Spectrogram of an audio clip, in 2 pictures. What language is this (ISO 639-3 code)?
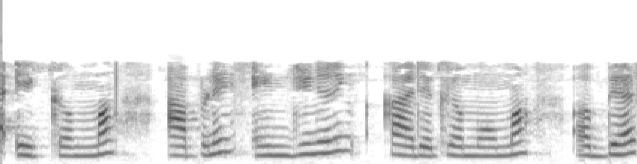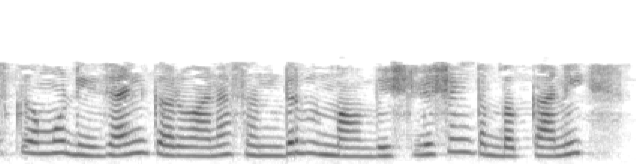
guj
